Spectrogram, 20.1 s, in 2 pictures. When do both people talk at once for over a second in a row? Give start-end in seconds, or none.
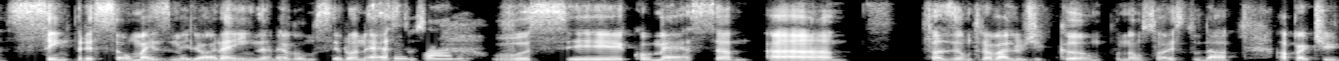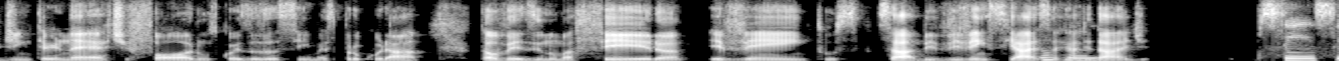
none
